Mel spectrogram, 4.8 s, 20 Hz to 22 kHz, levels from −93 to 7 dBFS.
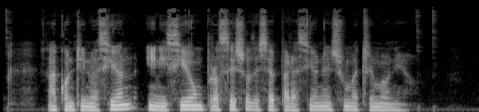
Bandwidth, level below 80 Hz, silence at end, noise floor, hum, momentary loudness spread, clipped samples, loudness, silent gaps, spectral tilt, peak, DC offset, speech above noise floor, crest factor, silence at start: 16 kHz; -58 dBFS; 0.7 s; -58 dBFS; none; 7 LU; under 0.1%; -21 LUFS; none; -6 dB/octave; -2 dBFS; under 0.1%; 38 dB; 18 dB; 0.1 s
